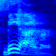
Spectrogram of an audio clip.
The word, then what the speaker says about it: Behymer: Yes, Behymer. Yes, Behymer. Guys, it's Behymer.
